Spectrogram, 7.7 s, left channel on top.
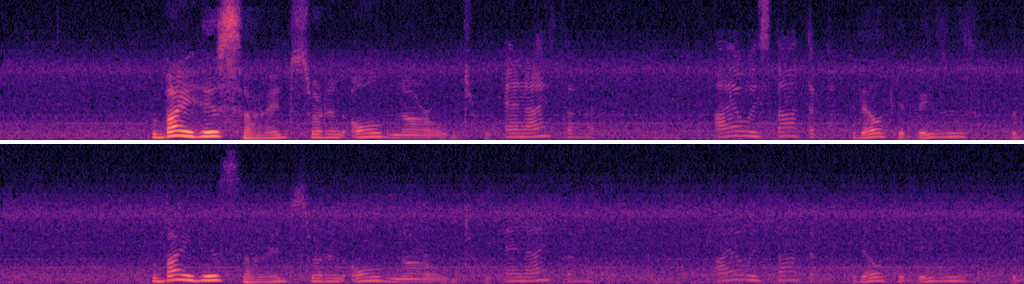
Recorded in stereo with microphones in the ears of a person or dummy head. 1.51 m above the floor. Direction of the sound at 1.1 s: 25° left (ahead or behind).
